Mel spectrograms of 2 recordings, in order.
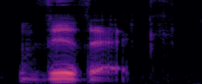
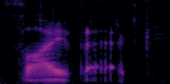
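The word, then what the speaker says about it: Vivec: He pronounces it Vivicc whereas I've always read it as Vivebec.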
